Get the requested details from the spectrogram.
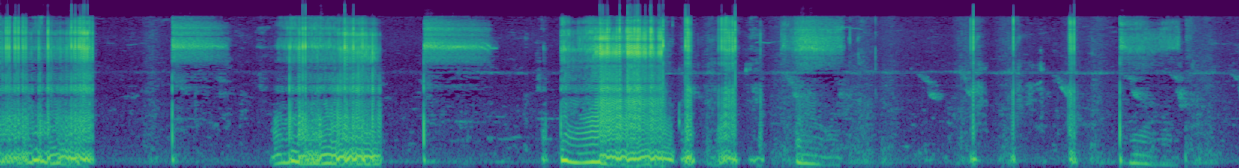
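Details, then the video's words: Cats with colds, Tayen and Lilu, snoring in their sleep: congested, gurgling snore bursts roughly every one to two seconds, some stronger and wavering, followed by fainter wheezy breaths toward the end. "KUCING PILEK, TIDURNYA NGOROK"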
